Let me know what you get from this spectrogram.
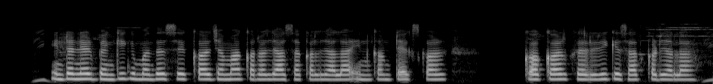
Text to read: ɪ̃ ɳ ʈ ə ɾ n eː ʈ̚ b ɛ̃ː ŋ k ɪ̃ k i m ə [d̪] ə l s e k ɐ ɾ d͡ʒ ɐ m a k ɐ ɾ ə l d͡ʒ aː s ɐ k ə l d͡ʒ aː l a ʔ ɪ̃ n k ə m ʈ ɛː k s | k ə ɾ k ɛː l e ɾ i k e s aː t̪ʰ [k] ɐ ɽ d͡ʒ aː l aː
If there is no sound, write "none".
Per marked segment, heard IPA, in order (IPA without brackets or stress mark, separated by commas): d̪, k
